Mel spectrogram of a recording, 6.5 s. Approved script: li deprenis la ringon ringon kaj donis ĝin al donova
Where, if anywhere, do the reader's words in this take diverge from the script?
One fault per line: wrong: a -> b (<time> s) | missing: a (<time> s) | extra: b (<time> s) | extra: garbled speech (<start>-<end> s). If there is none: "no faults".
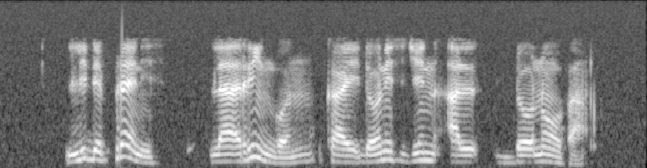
missing: ringon (3.0 s)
